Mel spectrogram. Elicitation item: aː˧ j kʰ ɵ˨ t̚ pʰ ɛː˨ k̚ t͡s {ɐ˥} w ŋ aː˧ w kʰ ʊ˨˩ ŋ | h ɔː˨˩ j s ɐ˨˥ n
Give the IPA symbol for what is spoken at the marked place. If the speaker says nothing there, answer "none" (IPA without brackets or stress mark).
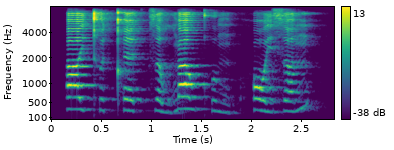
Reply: ɐ˨˩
